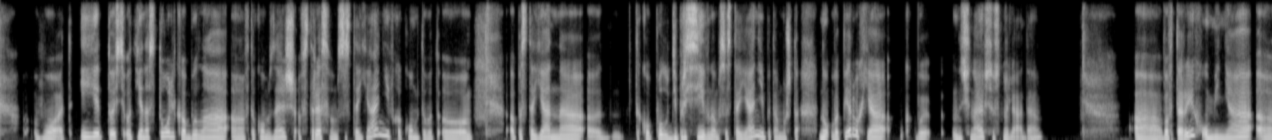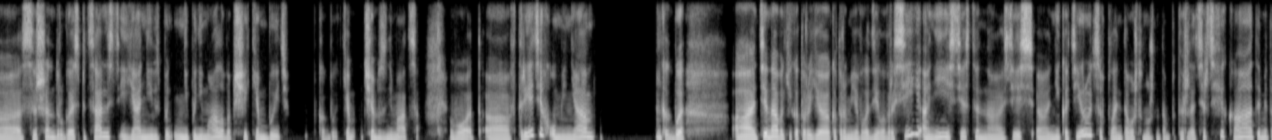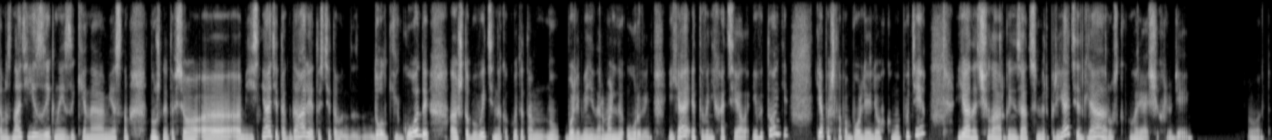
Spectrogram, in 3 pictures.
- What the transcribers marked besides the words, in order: none
- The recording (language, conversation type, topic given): Russian, advice, Как найти смысл жизни вне карьеры?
